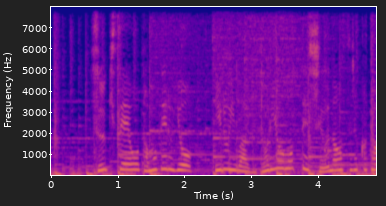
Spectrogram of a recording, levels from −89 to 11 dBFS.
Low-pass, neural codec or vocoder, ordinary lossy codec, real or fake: none; none; none; real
